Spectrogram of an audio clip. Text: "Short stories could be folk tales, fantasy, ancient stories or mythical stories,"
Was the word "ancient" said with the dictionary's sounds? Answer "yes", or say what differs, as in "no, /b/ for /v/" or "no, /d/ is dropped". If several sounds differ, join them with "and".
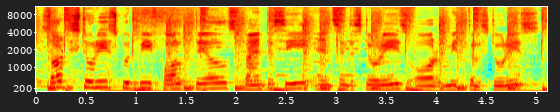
no, /s/ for /ʃ/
